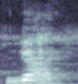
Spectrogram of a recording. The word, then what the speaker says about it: one: Here, the pronunciation of O is not like as O, but here it is pronounced as Wa.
